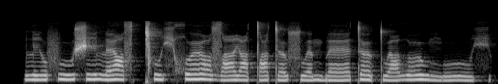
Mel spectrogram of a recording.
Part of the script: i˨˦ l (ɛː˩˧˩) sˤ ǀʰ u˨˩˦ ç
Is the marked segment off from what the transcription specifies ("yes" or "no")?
no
